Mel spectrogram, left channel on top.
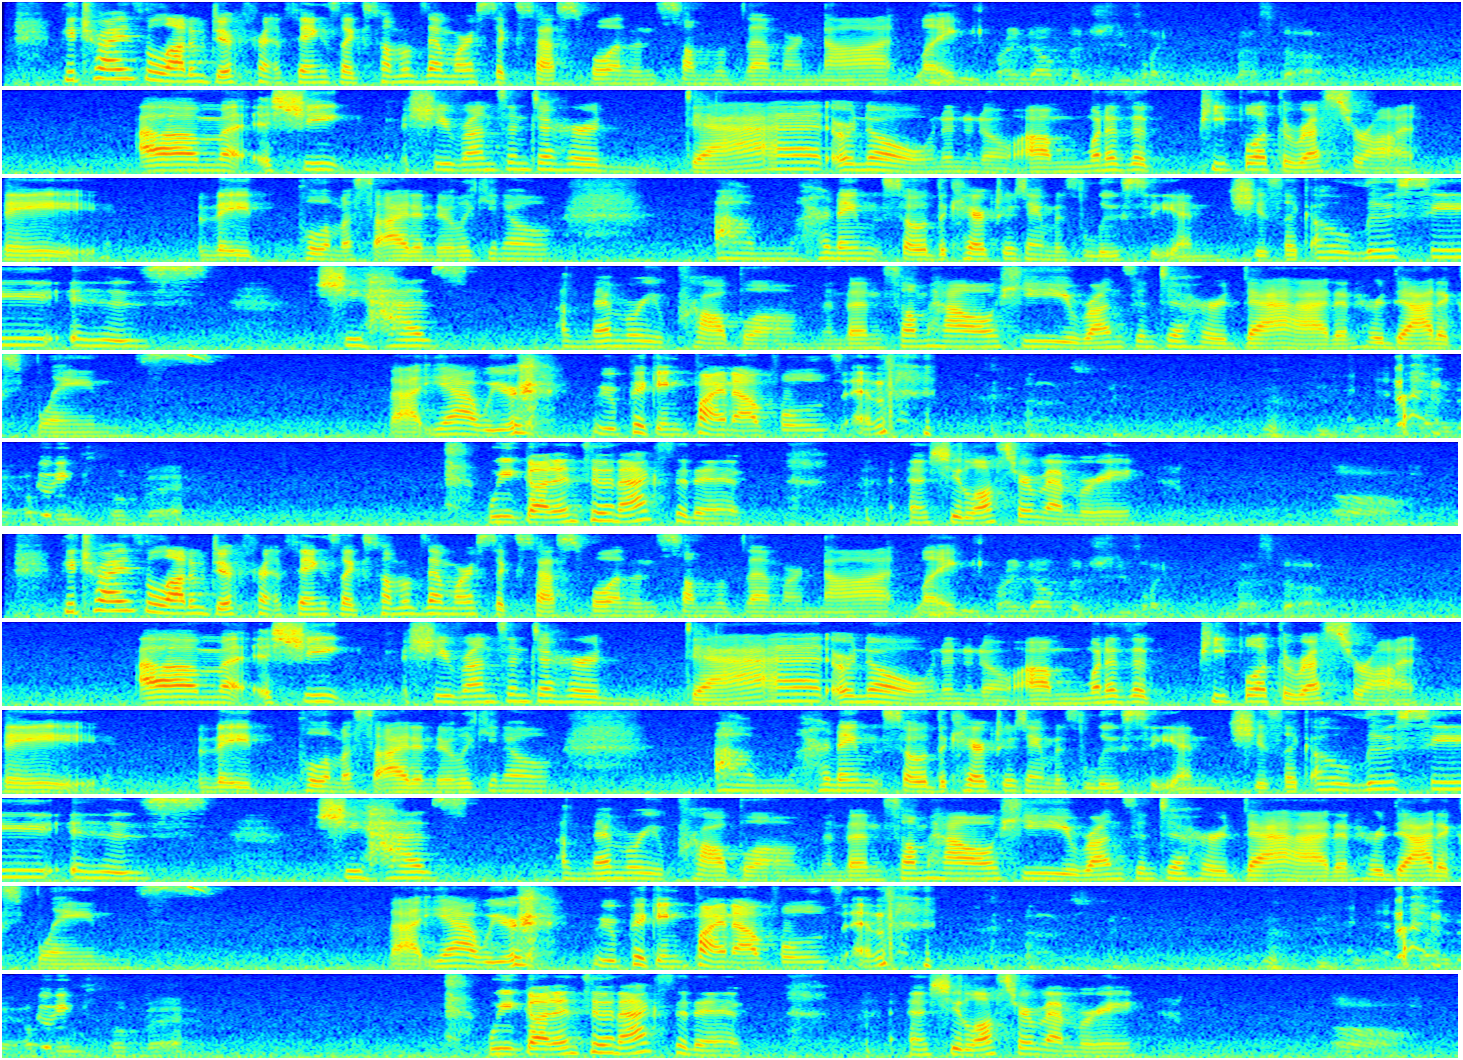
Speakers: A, on the left; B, on the right.
A: he tries a lot of different things. Like some of them are successful and then some of them are not.
B: When
A: Like
B: does he find out that she's like messed up?
A: um she she runs into her dad or no, no, no, no. Um one of the people at the restaurant, they they pull him aside and they're like, "You know, um her name so the character's name is Lucy and she's like oh Lucy is she has a memory problem and then somehow he runs into her dad and her dad explains that yeah we were <laughs> we were picking pineapples and
B: <laughs> Damn
A: <laughs>
B: pineapples
A: we,
B: come back.
A: we got into an accident and she lost her memory
B: Oh,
